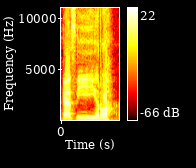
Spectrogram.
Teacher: huruf ra dibaca tebal. Katsirah, sehingga pangkalisan kita naik terangkat ke atas. Naik terangkat ke atas dia huruf ra-nya ditebalkan. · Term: dibaca tabkhim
